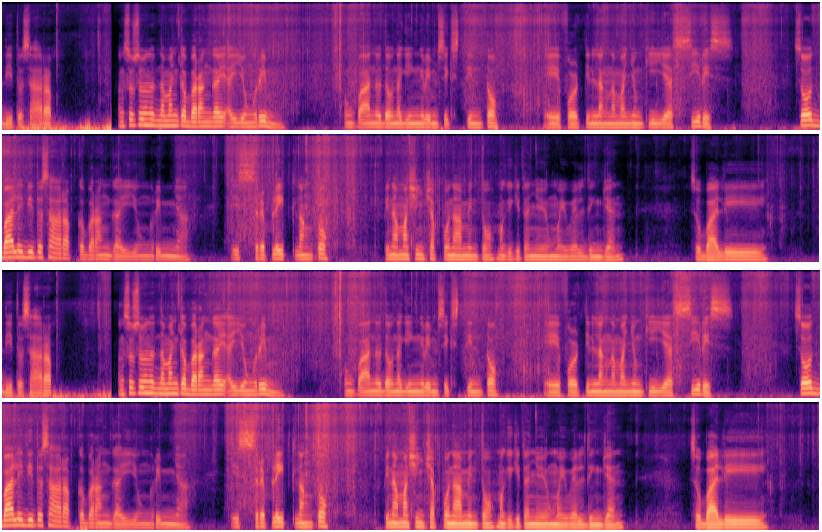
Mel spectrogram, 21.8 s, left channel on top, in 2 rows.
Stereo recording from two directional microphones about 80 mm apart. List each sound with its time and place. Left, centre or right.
0.0 s speech: centre
1.5 s speech: centre
4.4 s speech: centre
6.6 s a sound: left
7.3 s speech: centre
7.8 s speech: right
8.6 s speech: right
15.3 s crumpling: centre
16.0 s speech: right
16.8 s speech: right
20.1 s speech: right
